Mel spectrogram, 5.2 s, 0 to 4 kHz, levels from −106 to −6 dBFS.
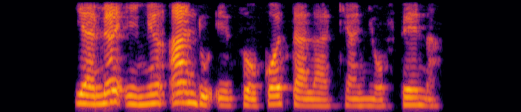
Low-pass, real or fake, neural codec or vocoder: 3.6 kHz; fake; codec, 16 kHz, 16 kbps, FreqCodec, larger model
